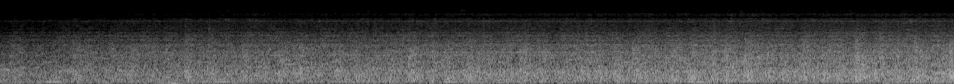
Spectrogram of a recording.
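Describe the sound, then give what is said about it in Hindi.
A metro train rumbles steadily along the rails as someone enters the metro, a loud, continuous roar with faint rhythmic clacks of the wheels running through it, with no one speaking. “इस वक्त मैं ऐसी पोजीशन में नहीं हूँ कि सिलसिले में आपसे गुफ्तगू कर सकूँ, मैं मेट्रो में दाखिल हो रही हूँ।”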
